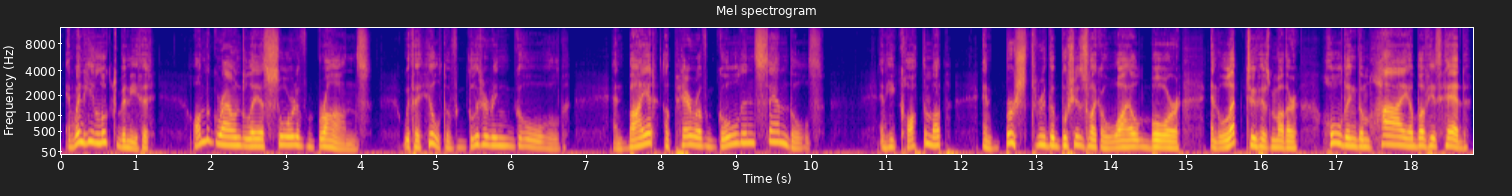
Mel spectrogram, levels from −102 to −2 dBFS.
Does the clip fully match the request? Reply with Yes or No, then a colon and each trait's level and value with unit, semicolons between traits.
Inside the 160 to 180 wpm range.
Yes: average, 170 wpm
